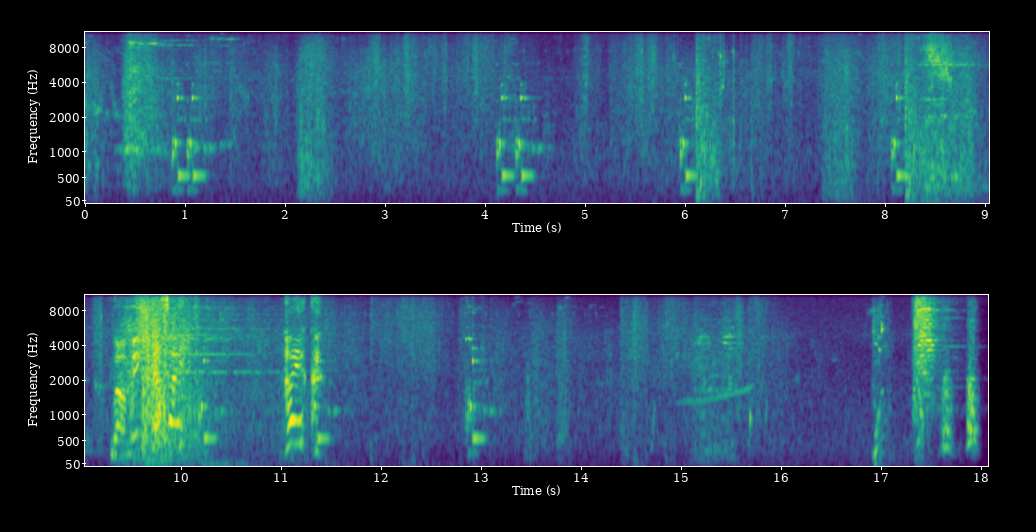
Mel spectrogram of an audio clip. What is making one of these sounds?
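Footsteps run over sand.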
